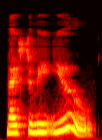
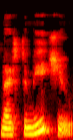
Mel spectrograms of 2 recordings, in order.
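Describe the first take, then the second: First: The main stress falls away from the word meet. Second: The main stress falls on the word meet. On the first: This returns the greeting to the other person. "if we change the focus of the of the sentence, then we change the stress" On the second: This is a plain first greeting. "Meet is the key word, the focus word"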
